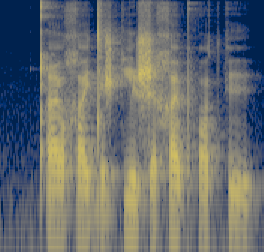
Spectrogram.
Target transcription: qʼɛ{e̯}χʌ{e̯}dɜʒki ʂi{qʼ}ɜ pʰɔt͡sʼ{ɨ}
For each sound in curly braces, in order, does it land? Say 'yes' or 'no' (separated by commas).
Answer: no, yes, no, yes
